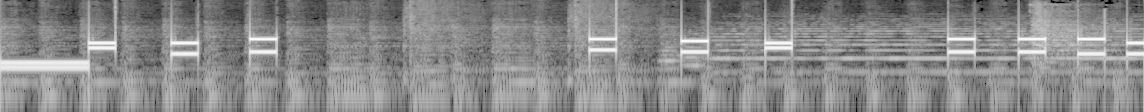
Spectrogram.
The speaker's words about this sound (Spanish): Ya el sistema arrojó el ganador o la ganadora. A ver, vamos a ver. Llamando en vivo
